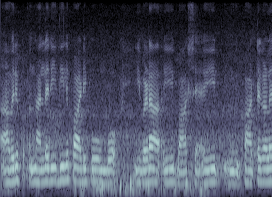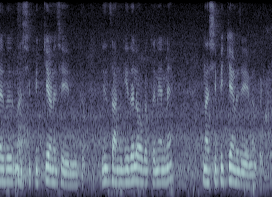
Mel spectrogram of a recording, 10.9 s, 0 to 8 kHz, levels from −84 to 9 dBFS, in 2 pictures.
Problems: background sounds at intervals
